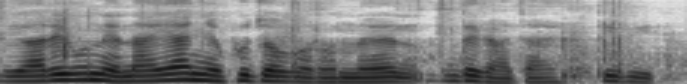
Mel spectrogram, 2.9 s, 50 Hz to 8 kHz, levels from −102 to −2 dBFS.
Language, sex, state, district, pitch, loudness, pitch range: Chakma, female, Tripura, Unakoti, 175 Hz, -16 LUFS, 150-190 Hz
